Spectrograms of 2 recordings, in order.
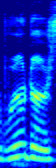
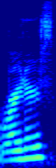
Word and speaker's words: Reuters: related to like the rooters like the because it's spelled the same like the news organization rooters news Reuters I don't know is it Reuters yeah Reuters that's how I understand they pronounce it oh okay he married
